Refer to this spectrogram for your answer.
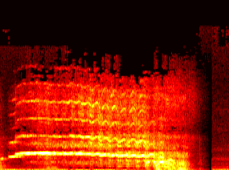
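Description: A horse gives a loud, drawn-out whinny lasting about two seconds, its high quavering call sliding down into a breathy snort before falling silent, with faint low rumbling underneath.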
